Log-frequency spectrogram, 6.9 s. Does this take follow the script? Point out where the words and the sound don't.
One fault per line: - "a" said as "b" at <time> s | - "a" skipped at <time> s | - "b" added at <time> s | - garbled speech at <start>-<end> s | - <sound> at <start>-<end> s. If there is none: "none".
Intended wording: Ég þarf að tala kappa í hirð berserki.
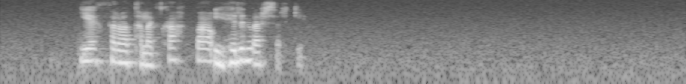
none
